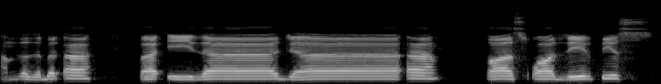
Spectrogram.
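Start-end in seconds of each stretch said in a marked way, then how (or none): 1.4-4.4 slow, drawn-out chanted recitation; Quran recitation. Shown as a demonstration. Teacher showing students how the verse is recited, slow chant. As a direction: recite it slowly like in prayer.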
